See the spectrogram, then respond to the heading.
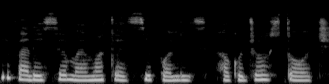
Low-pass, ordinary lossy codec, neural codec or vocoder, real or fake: none; none; none; real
